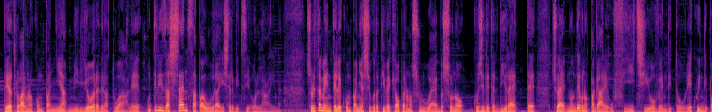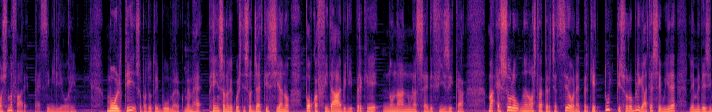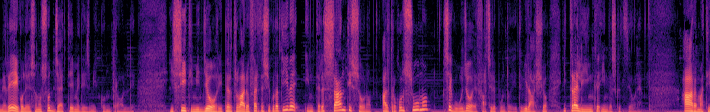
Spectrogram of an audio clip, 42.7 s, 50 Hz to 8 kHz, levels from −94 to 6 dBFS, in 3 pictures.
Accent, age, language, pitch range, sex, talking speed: native, 30-49, Italian, 110-150 Hz, male, 140 wpm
